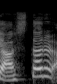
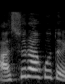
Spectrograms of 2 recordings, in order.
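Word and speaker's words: 明日: 자, 제가 이 아시다를 아수라고도 읽었는데요. 이처럼 이 내일을 뜻하는 한자 똑같이 이 명자와 일자를 써서 내일이라고 우리나라 말로는 하는데 일본어에서는 아시다라고 하는 경우도 있고 아수라고 읽는 경우도 있습니다.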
